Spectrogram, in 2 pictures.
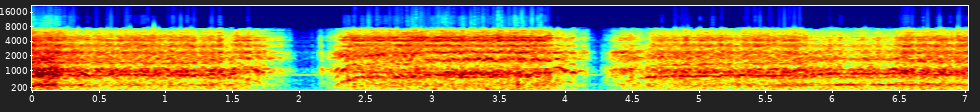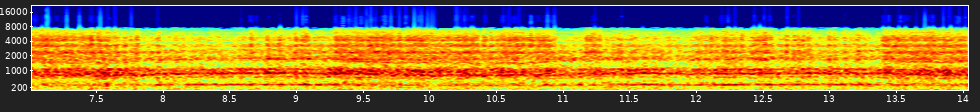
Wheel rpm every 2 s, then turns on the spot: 170, 140, 160, 210, 220, 210, 230.
none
